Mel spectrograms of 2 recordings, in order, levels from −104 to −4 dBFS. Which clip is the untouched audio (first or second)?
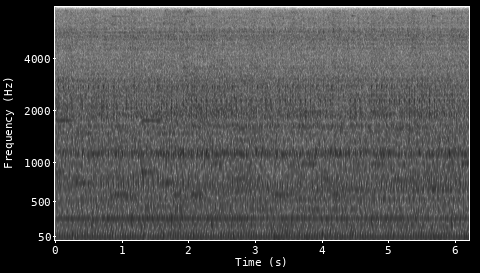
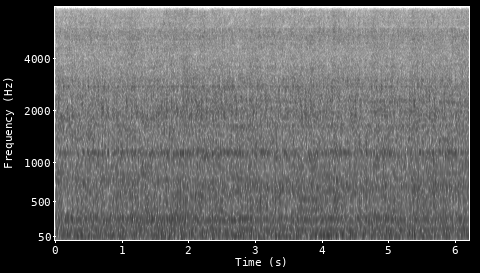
first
